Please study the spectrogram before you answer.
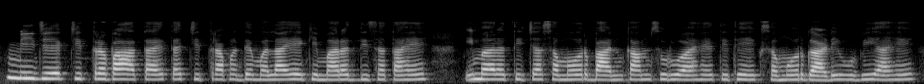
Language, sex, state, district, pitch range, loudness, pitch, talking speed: Marathi, female, Maharashtra, Pune, 220-240 Hz, -18 LUFS, 230 Hz, 155 wpm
